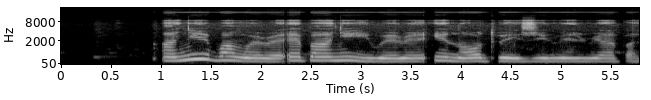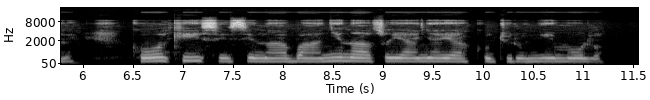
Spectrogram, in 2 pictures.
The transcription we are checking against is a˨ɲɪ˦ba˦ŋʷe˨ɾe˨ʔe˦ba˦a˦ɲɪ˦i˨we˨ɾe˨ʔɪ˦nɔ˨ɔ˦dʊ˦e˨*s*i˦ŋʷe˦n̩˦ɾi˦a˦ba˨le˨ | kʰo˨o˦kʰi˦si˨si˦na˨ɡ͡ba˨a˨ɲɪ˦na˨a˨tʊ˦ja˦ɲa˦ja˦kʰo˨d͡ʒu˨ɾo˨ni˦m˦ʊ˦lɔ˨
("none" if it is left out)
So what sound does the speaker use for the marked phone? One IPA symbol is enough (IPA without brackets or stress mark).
z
